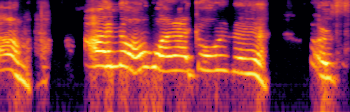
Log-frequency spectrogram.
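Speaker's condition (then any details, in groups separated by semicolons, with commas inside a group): Speech and mobility impairment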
